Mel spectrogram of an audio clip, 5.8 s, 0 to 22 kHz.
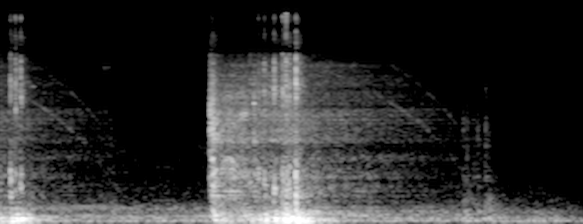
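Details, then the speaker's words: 1964 Mercury Comet after FloTek 180cc aluminum heads, Trick Flow Stage 1 cam, Victor Jr. intake and 1-5/8" headers, first start: catches in uneven surging bursts, lumpy irregular firing that won't settle; rough first start. "unfortunately it wasn't all perfect before we could get to what you just saw we had to go through this with this car"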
